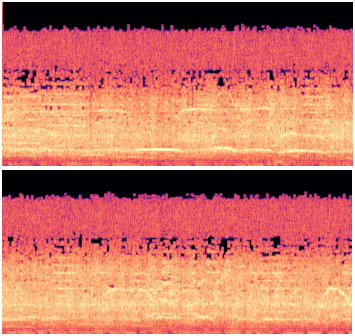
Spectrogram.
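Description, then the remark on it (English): The studio audience of The Price is Right applauds and cheers steadily as host Bob Barker is introduced, with scattered whoops and yells over a dense, continuous roar that stays loud throughout without fading. “My gosh, that applause died down awfully fast, didn't it?”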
